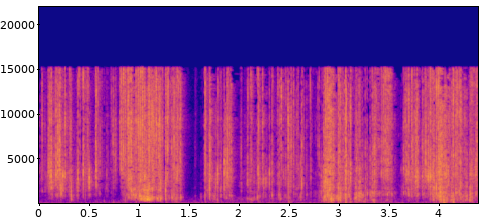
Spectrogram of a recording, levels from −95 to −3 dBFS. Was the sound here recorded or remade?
recorded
